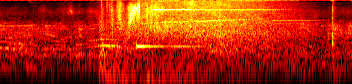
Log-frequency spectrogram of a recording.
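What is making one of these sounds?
A game console menu plays a short startup chime.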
